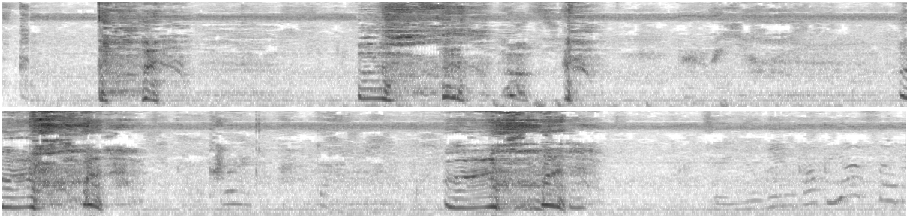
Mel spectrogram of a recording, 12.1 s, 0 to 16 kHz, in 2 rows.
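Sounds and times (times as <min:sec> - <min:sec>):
man coughing hard: 0:00.6 - 0:01.3, 0:02.4 - 0:04.1, 0:06.0 - 0:07.0, 0:09.0 - 0:10.1.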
